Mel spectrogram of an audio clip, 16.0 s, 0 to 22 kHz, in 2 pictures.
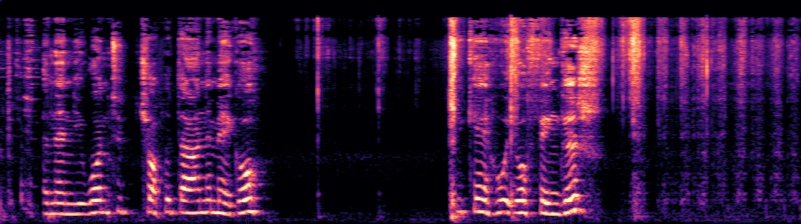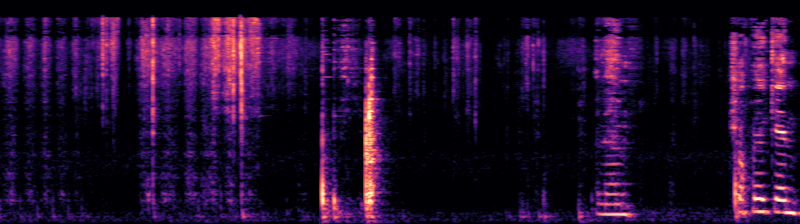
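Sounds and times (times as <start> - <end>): knife sawing through onion: 6.1 - 10.8.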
